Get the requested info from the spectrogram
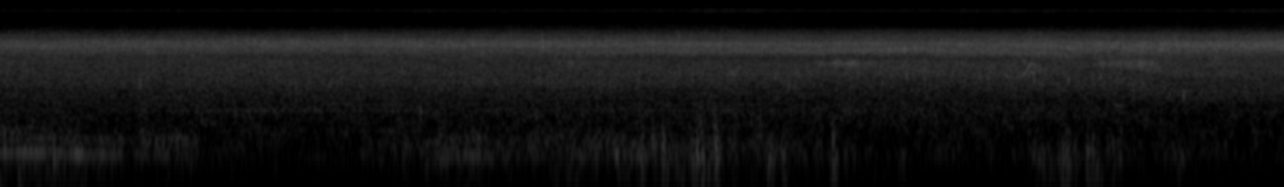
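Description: Park fountain's water jets spraying and splashing into the basin: a steady, even rush of falling water.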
